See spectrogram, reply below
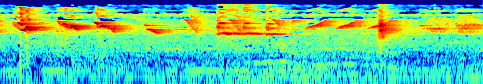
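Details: Oriental magpie-robin in full song, a rapid run of sharp descending whistled sweeps followed by buzzy rising notes and a sustained tone, bright and high, with little else audible.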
